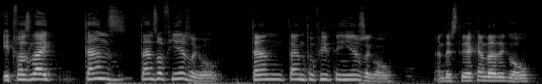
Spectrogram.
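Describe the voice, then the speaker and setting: A man giving a comedic movie recap, sarcastic and profane, rambling and often trailing off into quieter asides. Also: high voice, expressive, normal speed. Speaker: movie reviewer.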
